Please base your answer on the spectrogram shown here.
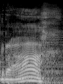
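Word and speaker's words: Jehová Raah: Por otro lado existe el nombre de Jehová Raha, ¿ya? O Raaj, porque la H en el lenguaje hebreo se pronuncia como una J, así como gutural, que sale como de adentro, perdón que haga el sonido, pero así es como suena.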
